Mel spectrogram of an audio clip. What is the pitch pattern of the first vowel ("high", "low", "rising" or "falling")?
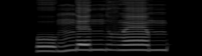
low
